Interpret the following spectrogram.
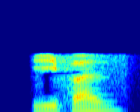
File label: Man, lord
